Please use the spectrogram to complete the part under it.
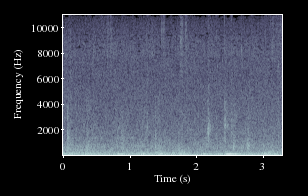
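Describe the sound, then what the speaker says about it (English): Steady rain with rumbling thunder during a storm in the game Lethal Company, a continuous wash of rainfall with a low thunder roll swelling near the end. "Here, it's lightning."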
